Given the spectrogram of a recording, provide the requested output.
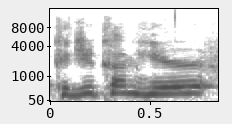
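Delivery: high, sugary polite ask; mock polite mother. Mother calls the stylist over, in a high, sugary polite voice. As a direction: sweetly summon the stylist. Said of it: "she's like".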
